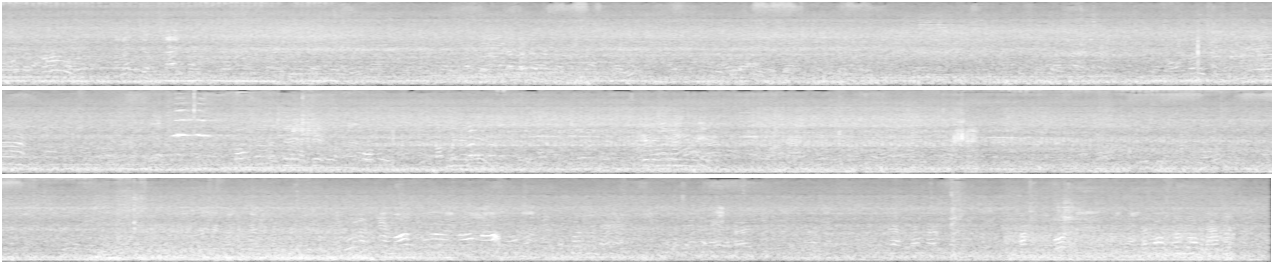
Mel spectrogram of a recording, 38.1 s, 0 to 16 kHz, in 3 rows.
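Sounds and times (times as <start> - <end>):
faint indistinct voices: 0.0 - 38.0
vehicle engines running: 0.0 - 38.0.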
